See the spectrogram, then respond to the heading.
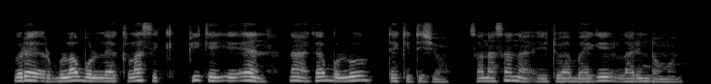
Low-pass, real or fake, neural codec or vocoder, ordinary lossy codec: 7.2 kHz; fake; codec, 16 kHz in and 24 kHz out, 1 kbps, XY-Tokenizer; none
